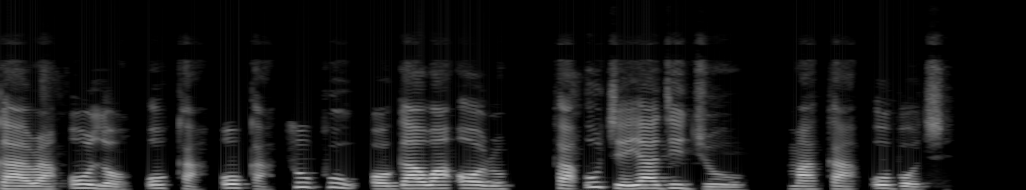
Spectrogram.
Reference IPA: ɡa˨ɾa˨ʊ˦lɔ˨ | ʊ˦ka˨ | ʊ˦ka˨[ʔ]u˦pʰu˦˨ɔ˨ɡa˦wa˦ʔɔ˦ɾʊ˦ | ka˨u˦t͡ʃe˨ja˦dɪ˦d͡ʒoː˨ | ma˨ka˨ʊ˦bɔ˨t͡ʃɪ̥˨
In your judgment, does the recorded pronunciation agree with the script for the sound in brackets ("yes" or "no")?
no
